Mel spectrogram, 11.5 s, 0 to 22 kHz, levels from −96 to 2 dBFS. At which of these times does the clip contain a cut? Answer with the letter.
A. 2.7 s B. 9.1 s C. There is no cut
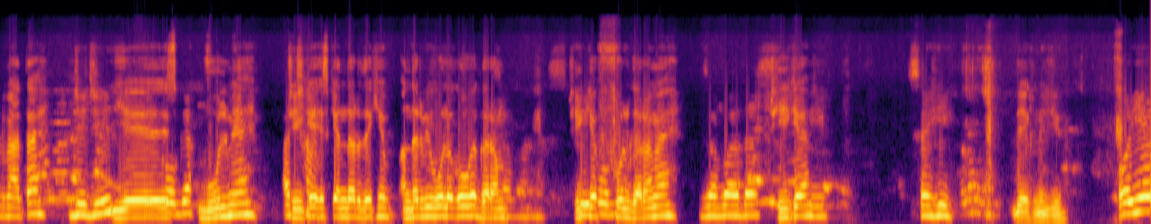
C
